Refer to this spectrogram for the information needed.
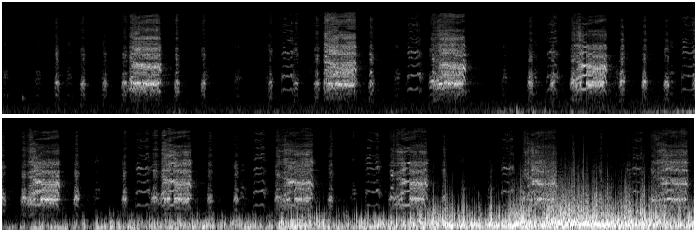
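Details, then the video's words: Rooster waiting as a hen lays an egg, giving a run of loud, harsh clucking bursts in quick succession, then a rising rumble of broadband noise that swamps the last half. "Rooster behavior while one chiken started to lay an egg"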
